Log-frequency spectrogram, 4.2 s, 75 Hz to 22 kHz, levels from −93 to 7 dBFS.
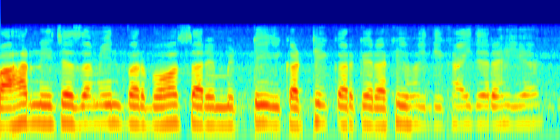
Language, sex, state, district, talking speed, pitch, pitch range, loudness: Hindi, male, Jharkhand, Palamu, 200 wpm, 155 Hz, 150-160 Hz, -19 LUFS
